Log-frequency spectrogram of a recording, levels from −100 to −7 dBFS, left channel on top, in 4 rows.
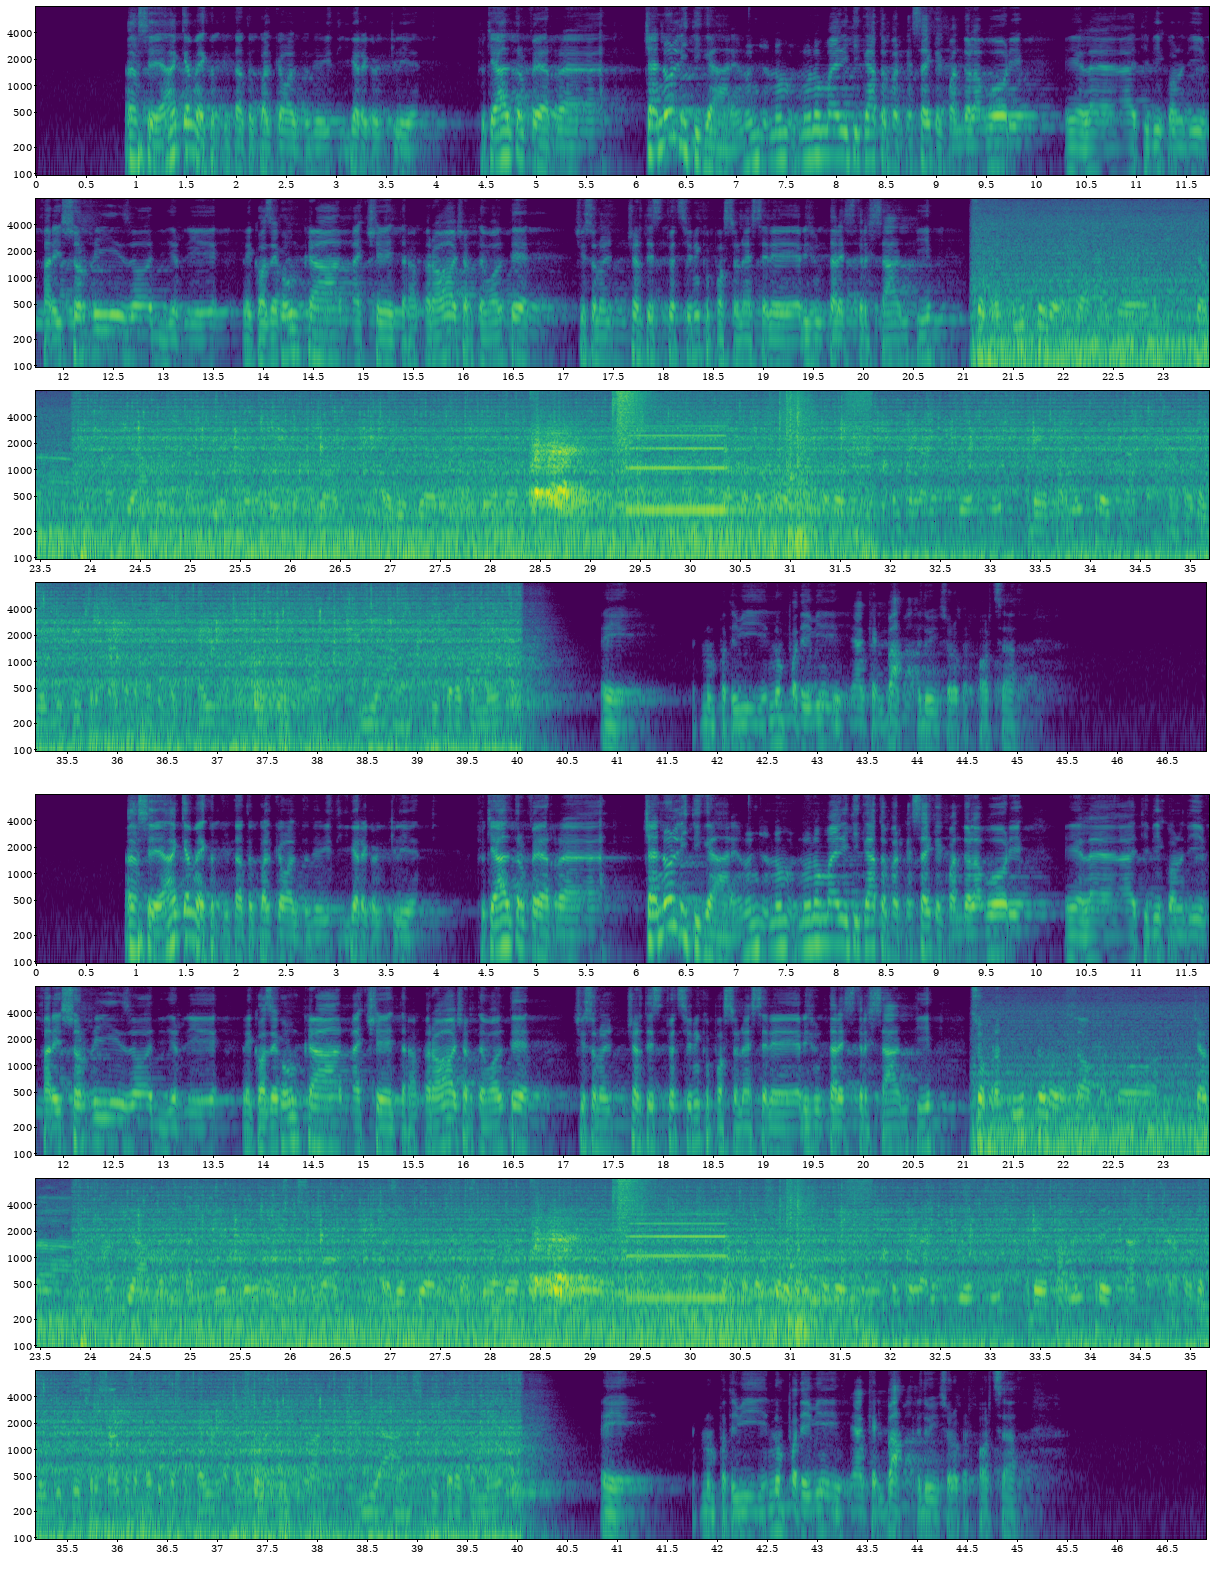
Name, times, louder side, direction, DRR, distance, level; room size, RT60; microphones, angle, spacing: voice 1, 0.9-3.8 4.4-5.7 6.1-9.9 10.3-13.5 13.8-16.7 17.1-20.7 21.1-23.0 23.3-26.6 26.9-28.3 28.6-29.3 30.0-34.5 34.7-38.1 38.4-39.9 40.8-41.2 41.8-45.0, right 2 dB, 40° right, 11 dB, 1.0 m, -36 dB
sound 1, 21.1-31.8, left 3 dB, 40° left, 1.1 m, -27 dB
sound 2, 23.8-40.1, left 1 dB, 25° left, 2.1 m, -30 dB
26.5 x 26.5 x 7.8 m, 1.1 s
head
